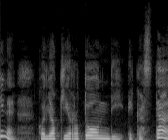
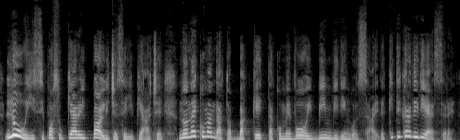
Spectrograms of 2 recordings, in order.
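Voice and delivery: angry; 8 dB louder than usual. Acted. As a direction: scold the guest with rising anger. Kurt angry at the guest. (rabbioso e forte)

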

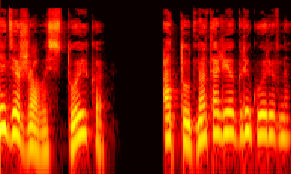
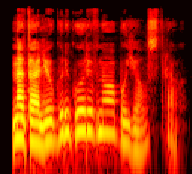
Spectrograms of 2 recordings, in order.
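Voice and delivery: plain reading voice

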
